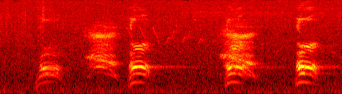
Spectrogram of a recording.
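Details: Bobcat screaming: five short, harsh, arched cries with rich harmonics, spaced irregularly over four seconds against a quiet background.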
